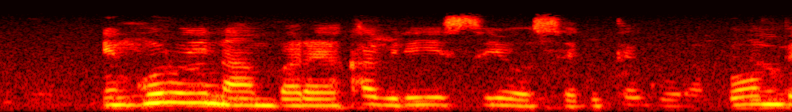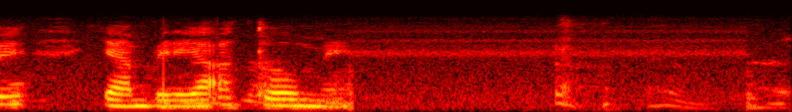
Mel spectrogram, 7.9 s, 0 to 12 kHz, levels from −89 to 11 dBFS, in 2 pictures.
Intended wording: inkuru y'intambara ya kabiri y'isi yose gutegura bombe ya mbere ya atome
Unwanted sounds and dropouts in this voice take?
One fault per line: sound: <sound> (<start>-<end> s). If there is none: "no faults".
sound: cough (6.7-7.6 s)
